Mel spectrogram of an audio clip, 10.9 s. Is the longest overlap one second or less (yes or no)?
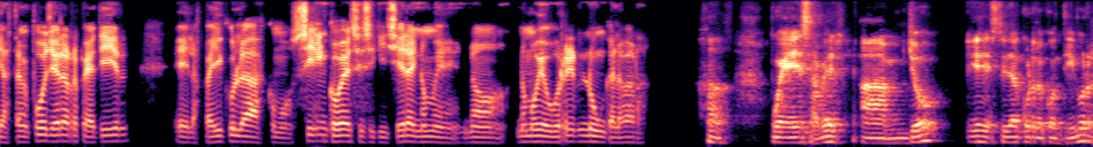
yes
